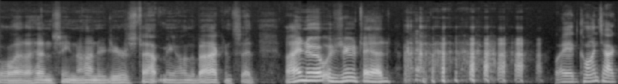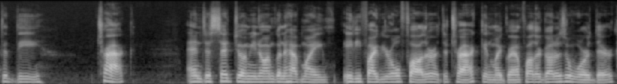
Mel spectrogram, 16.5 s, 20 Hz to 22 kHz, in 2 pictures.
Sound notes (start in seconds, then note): 5.3 laughs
